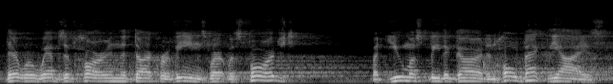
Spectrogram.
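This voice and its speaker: An actor playing an earnest, haunted hobbit hero in a dramatised fantasy audiobook, theatrical and urgent. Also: male voice, a little high, normal speed, mellow, slight background noise, lightly acted. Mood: grave, wary. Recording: echoey cavern reverb.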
